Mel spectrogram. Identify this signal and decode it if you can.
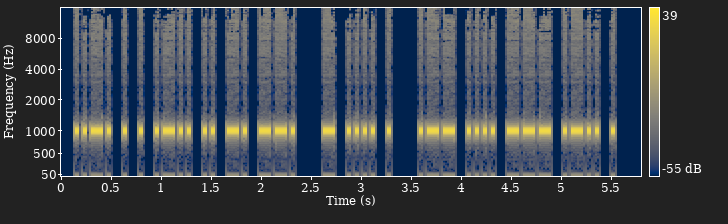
Morse code, heard as a keyed tone, about 30 wpm, 1000 Hz. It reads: FEELING THE WHOLE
